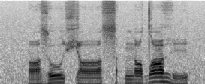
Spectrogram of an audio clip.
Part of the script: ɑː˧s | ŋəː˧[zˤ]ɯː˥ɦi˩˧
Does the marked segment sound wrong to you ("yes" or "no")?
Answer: yes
